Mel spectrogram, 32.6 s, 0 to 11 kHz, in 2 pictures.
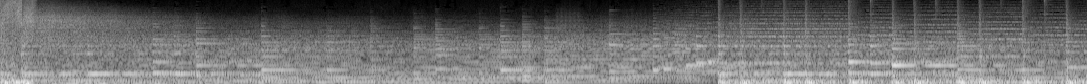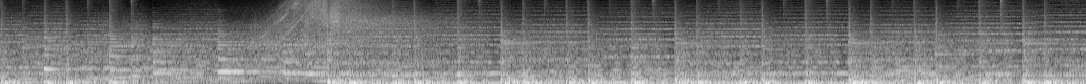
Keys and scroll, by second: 0.3 super+], 2.1 super+z, 5.7 super+", 6.0 space, 6.8 alt+super+space, 7.3 space, 8.3 space, 8.5 space, 8.7 space, 15.8 space, 16.3 space, 16.7 space, 18.1 super+space, 18.4 super+space, 27.2 super+", 27.8 space, 28.2 space, 31.2 space, 31.4 space.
